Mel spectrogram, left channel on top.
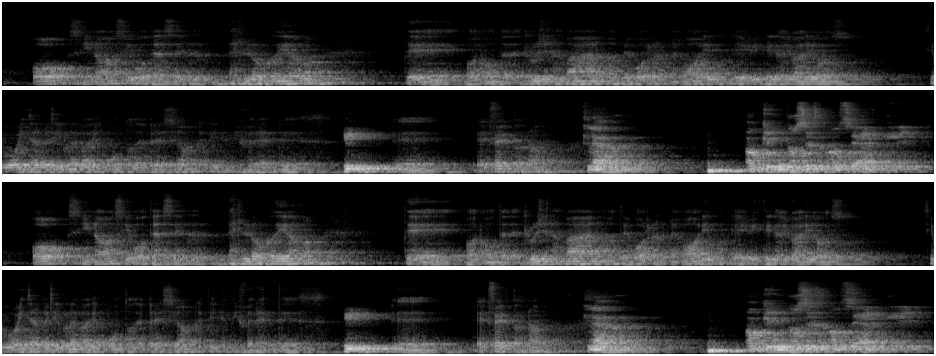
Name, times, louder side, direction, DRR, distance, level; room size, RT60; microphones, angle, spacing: voice 1, 0.3-3.5 4.0-8.5 9.3-12.5 13.3-13.7 14.0-15.2, equal, 75° right, 0 dB, 0.5 m, -28 dB
voice 2, 15.1-15.5 16.8-18.4, right 1 dB, 40° left, -5 dB, 0.7 m, -19 dB
3.6 x 2.9 x 2.7 m, 1.5 s
head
